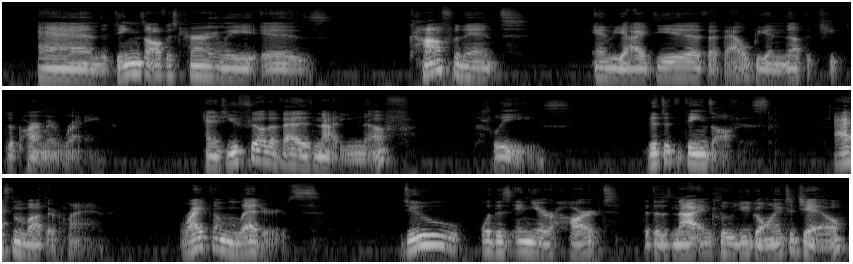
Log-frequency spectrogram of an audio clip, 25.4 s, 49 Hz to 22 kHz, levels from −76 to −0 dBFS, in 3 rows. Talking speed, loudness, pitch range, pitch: 130 wpm, -30 LUFS, 90-115 Hz, 110 Hz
